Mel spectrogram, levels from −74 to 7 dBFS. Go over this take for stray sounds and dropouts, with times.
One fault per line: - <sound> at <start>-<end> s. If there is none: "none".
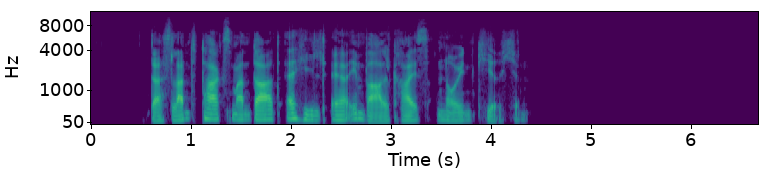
none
